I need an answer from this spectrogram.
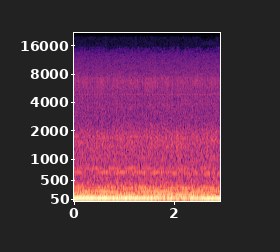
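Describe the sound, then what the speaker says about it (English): A car engine runs with a steady, even low rumble, moderately quiet and unbroken throughout, with no other sounds on top. "I'm going to get in the car and I'm going to drive it."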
